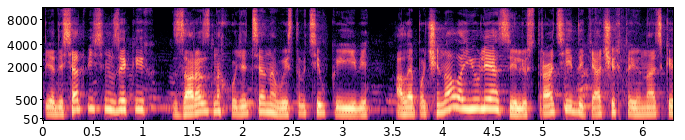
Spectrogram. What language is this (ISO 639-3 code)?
ukr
